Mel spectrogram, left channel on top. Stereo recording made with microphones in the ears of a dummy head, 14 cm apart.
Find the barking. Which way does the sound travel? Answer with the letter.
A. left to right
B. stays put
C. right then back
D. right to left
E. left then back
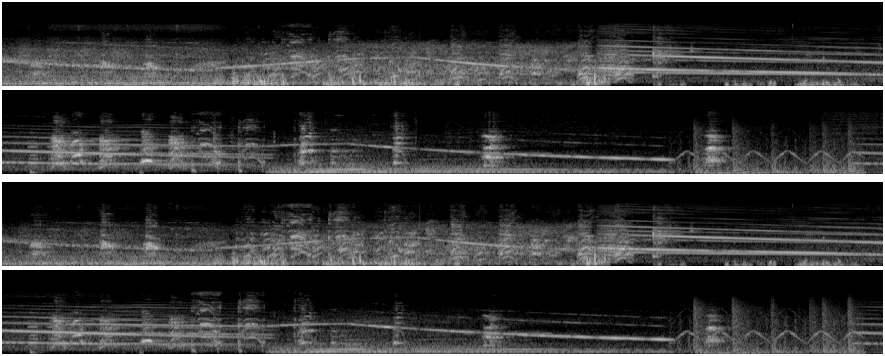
D.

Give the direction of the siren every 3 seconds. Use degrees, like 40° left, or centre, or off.
30° left, 10° left, 10° right, 30° right, 40° right, 50° right.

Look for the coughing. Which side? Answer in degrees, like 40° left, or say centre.
40° right.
